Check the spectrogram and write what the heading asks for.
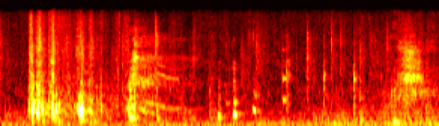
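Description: Manual butterfly can opener biting into a tin can, with a run of sharp metallic clicks in the first second. This is followed by a short falling squeak and a few brief squeaks as the cutter works around the lid.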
